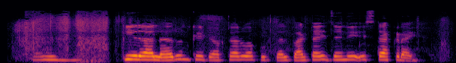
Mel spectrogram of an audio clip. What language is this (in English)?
Pashto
